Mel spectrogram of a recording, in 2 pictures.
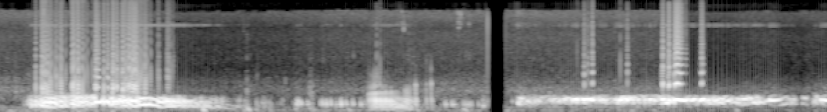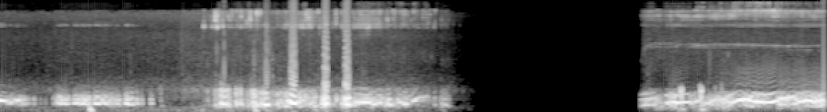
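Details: Long, loud gurgling and rumbling stomach growling (borborygmi) in repeated bouts, from someone with a stomach ache during class, echoing through the classroom.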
